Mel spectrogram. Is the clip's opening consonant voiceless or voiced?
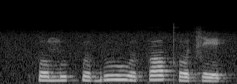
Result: voiceless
